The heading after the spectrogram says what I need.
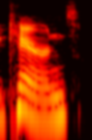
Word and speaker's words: Cairns: And we're going to Cairns, which is spelled like the stack of rocks that you would see in a park. Cairns. Yeah. So you and I would say Cairns, like a rock cairn, but apparently it's Cannes, like the film festival in France.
